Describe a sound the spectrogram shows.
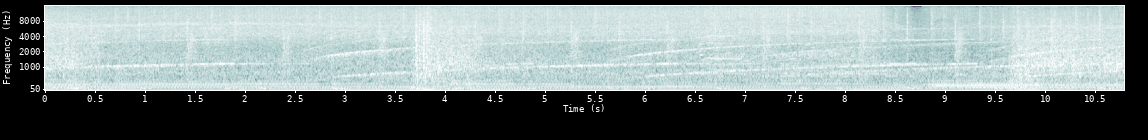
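A car engine revs up repeatedly as it shifts through gears.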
